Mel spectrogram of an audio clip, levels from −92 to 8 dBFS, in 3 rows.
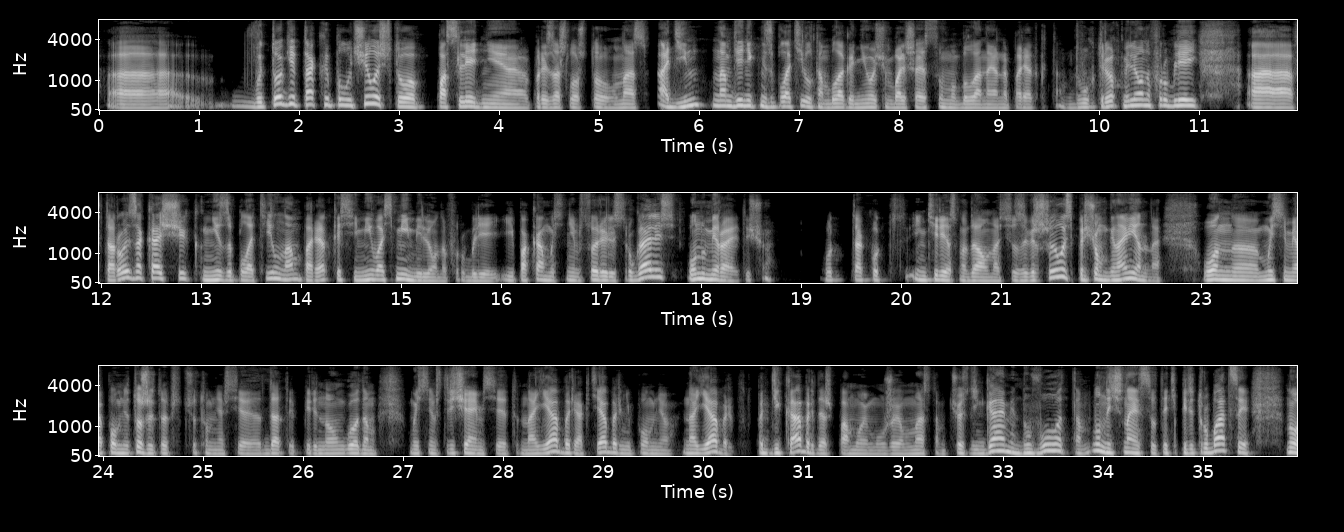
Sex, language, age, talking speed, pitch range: male, Russian, 20-39, 175 wpm, 120-155 Hz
